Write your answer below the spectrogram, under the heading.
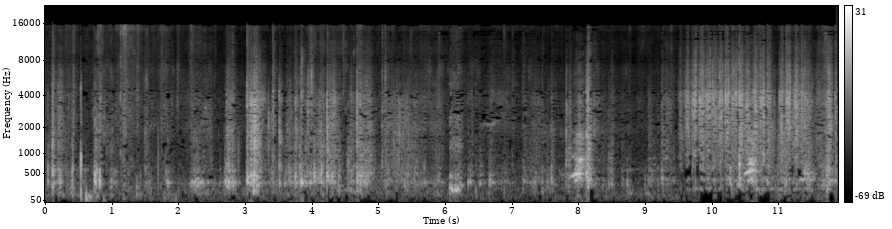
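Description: Young puppies playing: short whimpers and yips over scuffling, scratching and clicking noises.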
